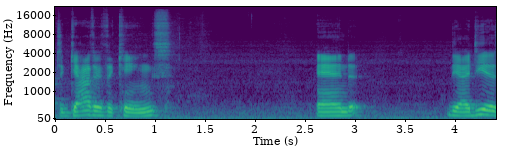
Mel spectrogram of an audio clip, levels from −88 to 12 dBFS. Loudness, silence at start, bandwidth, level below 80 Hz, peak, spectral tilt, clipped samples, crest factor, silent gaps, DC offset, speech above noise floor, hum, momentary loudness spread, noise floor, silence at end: -22 LUFS; 0 s; 19.5 kHz; -50 dBFS; -6 dBFS; -6 dB/octave; under 0.1%; 18 dB; none; under 0.1%; 25 dB; none; 14 LU; -47 dBFS; 0 s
